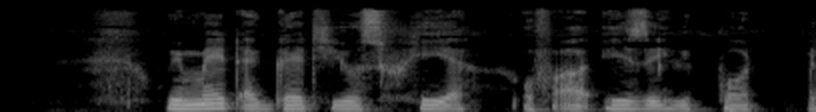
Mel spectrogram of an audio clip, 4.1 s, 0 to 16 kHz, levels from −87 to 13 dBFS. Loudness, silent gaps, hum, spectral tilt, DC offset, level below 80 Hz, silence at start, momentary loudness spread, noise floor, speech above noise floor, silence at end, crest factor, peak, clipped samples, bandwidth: -36 LUFS; none; none; -5.5 dB/octave; under 0.1%; -64 dBFS; 0.5 s; 15 LU; -60 dBFS; 24 dB; 0 s; 18 dB; -18 dBFS; under 0.1%; 11.5 kHz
